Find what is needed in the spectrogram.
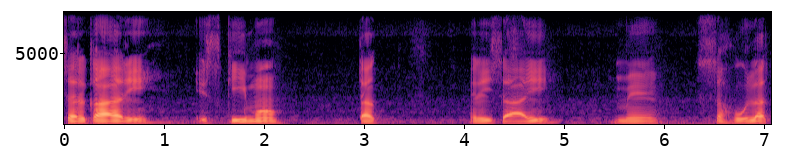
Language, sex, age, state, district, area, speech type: Urdu, male, 18-30, Delhi, North East Delhi, rural, spontaneous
